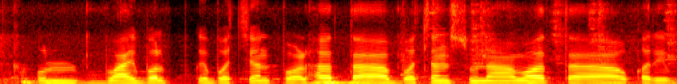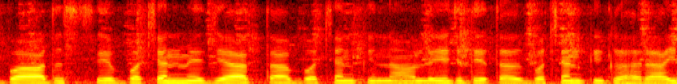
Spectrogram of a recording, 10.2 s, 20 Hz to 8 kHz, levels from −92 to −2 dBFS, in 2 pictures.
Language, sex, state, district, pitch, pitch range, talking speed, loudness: Bhojpuri, female, Uttar Pradesh, Deoria, 195 Hz, 190-200 Hz, 120 wpm, -25 LUFS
